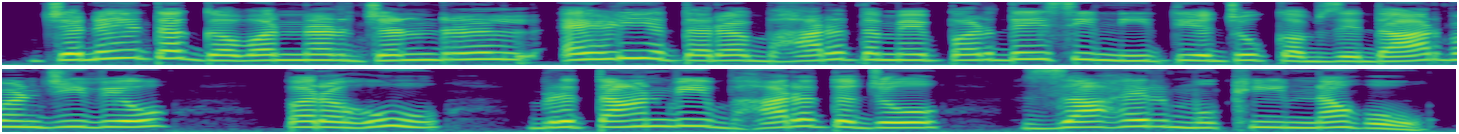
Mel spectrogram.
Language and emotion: Sindhi, neutral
